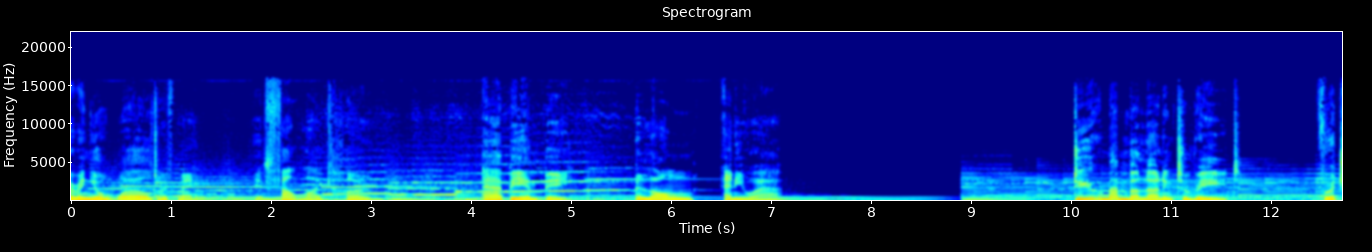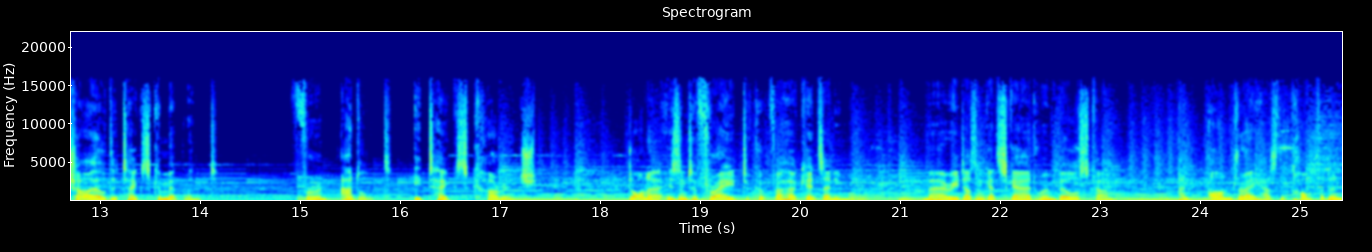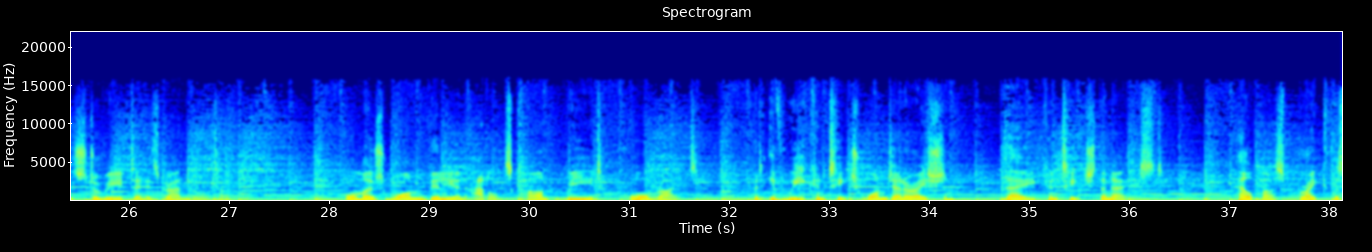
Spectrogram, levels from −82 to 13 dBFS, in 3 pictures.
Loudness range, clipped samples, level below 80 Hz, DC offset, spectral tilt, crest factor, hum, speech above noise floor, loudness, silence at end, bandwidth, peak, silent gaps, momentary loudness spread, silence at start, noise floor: 4 LU; under 0.1%; -36 dBFS; under 0.1%; -5.5 dB/octave; 16 dB; none; 32 dB; -25 LUFS; 0 s; 16 kHz; -8 dBFS; none; 11 LU; 0 s; -55 dBFS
